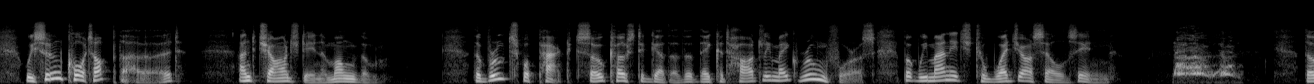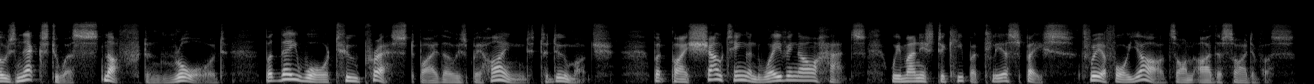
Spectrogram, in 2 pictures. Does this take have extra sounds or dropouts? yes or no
yes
